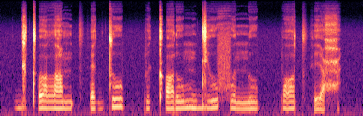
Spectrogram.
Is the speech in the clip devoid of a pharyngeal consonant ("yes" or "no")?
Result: no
